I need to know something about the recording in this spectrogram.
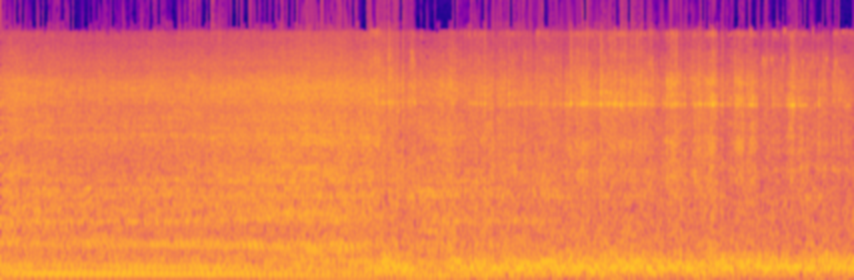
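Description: A single-engine piston propeller plane drones at high power.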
